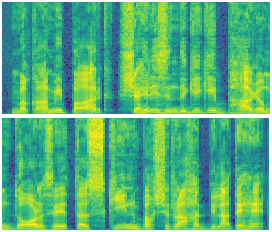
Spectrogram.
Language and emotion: Urdu, happy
